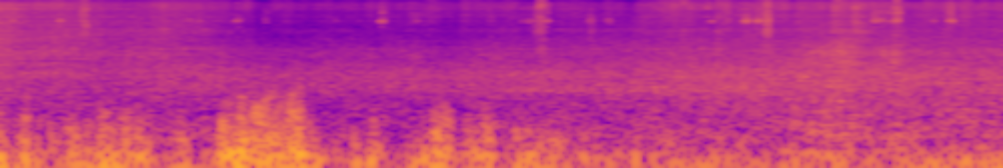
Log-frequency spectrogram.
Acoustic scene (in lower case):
residential area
